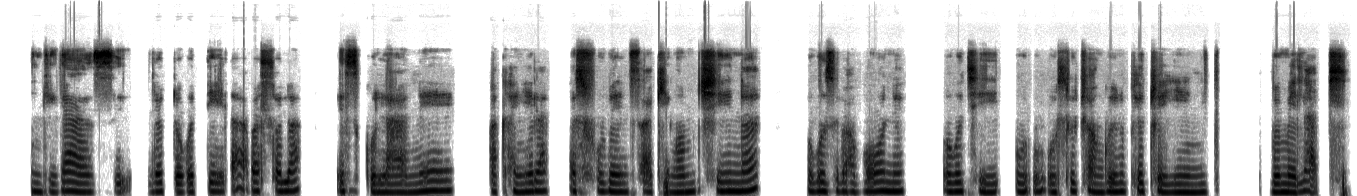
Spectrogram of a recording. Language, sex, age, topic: North Ndebele, female, 25-35, health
